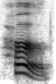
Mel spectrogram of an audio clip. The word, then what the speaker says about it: herb: lives in a place where herb is pronounced with a hard h. The h isn't silent.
